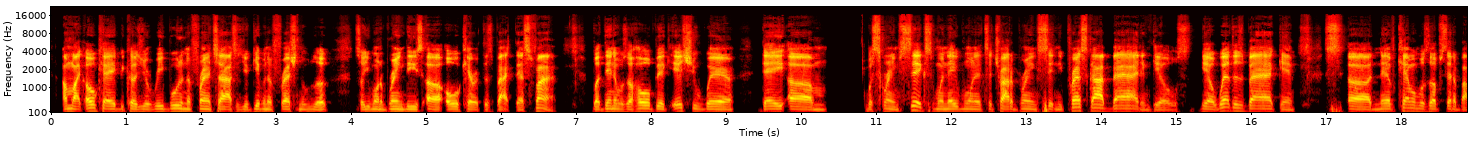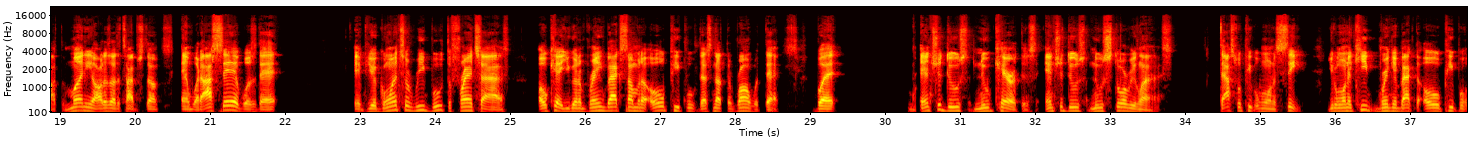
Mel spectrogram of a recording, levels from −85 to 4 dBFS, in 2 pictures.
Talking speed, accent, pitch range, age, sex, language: 195 wpm, American, 100-125 Hz, 20-39, male, English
